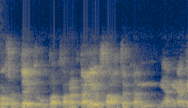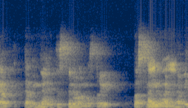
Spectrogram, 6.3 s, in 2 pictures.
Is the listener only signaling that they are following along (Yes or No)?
Yes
